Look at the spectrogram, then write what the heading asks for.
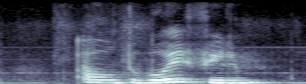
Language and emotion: Russian, neutral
